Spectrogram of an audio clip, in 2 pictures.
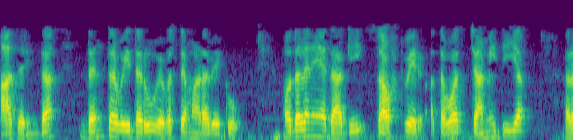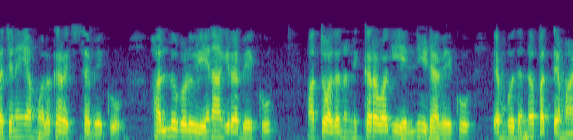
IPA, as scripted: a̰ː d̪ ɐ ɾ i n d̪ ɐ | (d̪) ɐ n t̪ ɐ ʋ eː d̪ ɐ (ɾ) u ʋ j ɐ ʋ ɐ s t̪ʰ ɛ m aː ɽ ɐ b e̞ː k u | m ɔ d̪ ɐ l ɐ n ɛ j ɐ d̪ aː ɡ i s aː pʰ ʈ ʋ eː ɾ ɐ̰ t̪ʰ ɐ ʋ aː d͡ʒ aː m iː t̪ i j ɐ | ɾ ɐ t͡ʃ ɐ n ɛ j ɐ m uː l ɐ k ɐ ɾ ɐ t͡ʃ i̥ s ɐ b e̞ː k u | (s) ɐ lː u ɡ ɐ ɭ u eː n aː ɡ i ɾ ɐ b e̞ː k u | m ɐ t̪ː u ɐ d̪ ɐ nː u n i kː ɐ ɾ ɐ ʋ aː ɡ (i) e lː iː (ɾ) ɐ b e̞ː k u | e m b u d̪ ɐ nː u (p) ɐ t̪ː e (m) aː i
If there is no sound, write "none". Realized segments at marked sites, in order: d̪, ɾ, h, i, ɽ, p, m

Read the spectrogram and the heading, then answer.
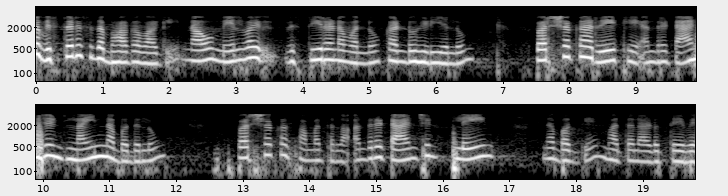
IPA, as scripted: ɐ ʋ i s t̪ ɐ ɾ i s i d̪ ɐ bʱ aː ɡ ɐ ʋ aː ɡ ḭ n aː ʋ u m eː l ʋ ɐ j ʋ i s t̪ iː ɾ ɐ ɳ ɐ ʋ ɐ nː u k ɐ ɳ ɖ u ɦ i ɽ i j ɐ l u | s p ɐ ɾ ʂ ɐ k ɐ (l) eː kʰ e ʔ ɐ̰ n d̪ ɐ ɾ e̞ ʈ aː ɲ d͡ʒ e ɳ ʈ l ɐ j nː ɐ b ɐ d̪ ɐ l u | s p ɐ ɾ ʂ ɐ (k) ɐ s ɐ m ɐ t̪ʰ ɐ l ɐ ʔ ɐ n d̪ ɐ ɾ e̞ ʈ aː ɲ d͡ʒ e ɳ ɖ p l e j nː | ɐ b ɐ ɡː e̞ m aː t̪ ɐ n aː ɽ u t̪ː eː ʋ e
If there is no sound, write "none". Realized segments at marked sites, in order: ɾ, k

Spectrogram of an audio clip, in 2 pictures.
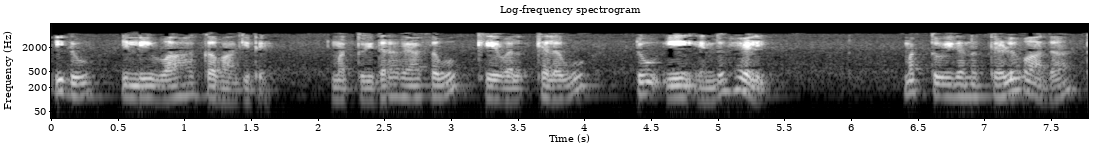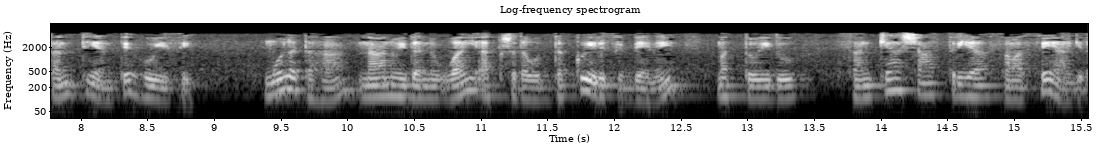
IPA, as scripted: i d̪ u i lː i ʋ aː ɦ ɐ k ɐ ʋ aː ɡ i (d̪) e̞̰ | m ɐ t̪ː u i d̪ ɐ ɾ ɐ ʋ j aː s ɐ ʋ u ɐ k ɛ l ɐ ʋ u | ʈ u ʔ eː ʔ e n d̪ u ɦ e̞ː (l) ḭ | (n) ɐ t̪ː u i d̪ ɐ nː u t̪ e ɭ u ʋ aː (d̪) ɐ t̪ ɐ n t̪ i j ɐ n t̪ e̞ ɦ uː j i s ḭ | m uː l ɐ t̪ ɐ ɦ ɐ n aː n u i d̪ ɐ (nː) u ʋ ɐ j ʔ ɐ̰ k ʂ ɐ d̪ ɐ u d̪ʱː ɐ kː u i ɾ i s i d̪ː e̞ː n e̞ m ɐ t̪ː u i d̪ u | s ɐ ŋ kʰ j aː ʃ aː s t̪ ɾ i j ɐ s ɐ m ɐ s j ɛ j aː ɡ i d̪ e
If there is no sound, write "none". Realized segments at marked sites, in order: d̪, ɭ, m, d̪, nː

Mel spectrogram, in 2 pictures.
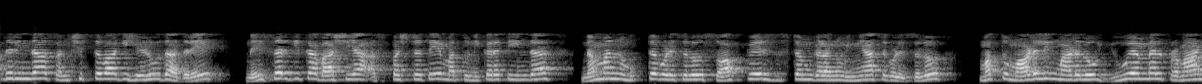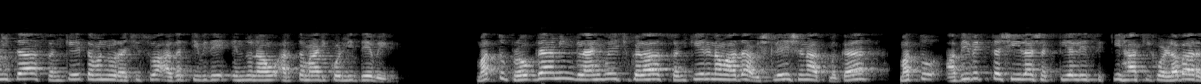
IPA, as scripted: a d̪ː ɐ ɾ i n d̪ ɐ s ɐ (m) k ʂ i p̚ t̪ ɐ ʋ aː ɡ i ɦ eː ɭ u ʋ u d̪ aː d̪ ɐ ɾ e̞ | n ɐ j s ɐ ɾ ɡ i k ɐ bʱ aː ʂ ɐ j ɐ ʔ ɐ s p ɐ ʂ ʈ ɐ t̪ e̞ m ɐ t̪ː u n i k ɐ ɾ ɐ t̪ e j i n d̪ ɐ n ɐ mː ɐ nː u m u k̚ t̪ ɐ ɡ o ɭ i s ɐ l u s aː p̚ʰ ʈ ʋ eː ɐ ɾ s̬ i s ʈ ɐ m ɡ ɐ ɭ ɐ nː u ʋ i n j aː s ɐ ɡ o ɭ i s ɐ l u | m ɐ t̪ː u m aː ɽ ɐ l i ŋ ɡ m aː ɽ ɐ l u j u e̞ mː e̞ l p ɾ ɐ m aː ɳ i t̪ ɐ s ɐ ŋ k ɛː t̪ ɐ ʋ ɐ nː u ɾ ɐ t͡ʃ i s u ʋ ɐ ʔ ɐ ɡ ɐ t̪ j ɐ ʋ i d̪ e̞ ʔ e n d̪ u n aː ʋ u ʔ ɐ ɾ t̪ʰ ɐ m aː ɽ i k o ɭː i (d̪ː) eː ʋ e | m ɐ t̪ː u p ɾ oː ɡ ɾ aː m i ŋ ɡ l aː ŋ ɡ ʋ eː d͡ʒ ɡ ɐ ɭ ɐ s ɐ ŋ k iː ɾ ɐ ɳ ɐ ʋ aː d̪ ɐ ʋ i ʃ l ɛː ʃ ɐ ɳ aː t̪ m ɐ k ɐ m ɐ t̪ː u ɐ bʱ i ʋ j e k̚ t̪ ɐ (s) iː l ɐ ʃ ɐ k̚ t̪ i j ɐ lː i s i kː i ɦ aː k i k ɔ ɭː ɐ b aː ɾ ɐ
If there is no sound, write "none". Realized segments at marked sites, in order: ŋ, d̪ː, ʃ

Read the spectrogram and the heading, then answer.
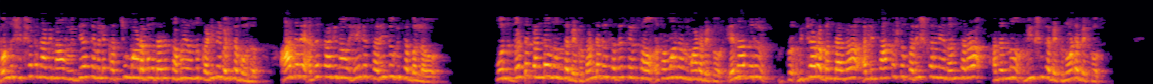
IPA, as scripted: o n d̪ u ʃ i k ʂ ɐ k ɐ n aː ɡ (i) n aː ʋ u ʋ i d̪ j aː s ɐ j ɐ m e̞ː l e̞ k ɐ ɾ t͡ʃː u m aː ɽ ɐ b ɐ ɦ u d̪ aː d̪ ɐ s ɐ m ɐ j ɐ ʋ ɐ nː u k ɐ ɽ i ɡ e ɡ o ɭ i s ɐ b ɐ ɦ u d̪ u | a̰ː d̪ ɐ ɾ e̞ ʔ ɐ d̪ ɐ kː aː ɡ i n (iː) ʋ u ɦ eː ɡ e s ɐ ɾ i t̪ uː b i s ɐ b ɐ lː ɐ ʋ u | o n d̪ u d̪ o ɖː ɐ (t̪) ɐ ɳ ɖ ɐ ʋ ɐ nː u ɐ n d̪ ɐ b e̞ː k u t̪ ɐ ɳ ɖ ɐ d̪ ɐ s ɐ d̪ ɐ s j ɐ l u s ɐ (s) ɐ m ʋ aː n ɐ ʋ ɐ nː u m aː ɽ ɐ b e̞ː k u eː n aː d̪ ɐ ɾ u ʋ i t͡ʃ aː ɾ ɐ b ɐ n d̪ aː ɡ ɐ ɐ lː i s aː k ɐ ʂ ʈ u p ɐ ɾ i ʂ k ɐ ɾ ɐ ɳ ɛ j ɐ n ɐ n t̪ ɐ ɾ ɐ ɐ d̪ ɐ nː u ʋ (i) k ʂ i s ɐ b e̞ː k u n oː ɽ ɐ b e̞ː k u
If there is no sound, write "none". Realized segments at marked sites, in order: i, aː, t̪, s, iː

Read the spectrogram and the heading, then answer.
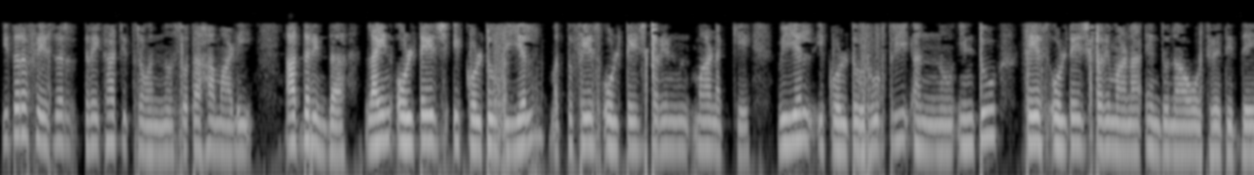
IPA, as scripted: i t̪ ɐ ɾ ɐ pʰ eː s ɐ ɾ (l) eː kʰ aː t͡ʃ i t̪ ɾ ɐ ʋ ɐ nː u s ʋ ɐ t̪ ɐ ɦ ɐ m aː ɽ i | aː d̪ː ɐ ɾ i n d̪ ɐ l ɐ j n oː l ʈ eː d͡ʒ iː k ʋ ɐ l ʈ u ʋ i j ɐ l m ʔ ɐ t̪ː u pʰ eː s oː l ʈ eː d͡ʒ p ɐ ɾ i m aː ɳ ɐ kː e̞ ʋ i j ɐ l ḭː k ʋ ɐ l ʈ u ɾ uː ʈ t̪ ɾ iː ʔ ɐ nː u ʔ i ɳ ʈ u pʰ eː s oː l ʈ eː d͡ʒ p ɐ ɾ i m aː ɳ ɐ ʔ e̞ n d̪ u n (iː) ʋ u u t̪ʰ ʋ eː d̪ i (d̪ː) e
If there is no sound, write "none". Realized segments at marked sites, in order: ɾ, aː, d̪ː

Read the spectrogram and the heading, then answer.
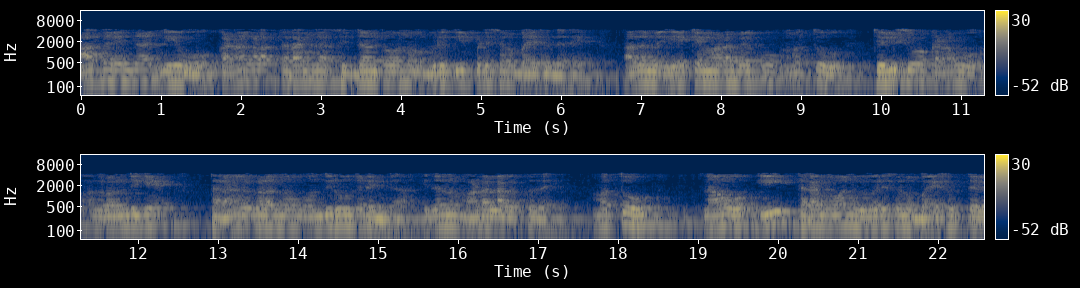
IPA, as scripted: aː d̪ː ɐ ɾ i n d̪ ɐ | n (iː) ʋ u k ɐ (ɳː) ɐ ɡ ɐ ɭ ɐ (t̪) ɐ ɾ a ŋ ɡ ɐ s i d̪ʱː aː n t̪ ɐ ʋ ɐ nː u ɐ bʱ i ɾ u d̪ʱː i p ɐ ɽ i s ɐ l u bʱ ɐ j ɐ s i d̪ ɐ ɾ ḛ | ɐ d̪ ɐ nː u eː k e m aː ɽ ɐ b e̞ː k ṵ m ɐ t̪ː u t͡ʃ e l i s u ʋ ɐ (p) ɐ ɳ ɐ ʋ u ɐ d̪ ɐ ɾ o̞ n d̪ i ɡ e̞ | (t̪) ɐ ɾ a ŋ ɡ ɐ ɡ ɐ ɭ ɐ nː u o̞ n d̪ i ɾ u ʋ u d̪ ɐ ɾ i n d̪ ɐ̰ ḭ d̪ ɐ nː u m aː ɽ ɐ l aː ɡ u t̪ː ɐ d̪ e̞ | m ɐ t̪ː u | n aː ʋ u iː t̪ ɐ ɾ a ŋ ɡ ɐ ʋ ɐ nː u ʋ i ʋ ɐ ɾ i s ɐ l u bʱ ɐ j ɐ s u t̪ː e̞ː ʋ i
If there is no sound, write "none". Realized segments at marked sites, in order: iː, ɳ, t̪, k, t̪

